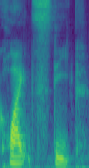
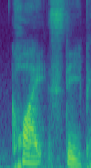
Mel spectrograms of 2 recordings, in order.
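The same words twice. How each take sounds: First: The T at the end of 'quite' is released. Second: The T in 'quite' becomes a glottal stop. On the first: The speaker calls it wrong. "quite steep is quite difficult to say quickly" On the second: The speaker calls it right. "is easier"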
